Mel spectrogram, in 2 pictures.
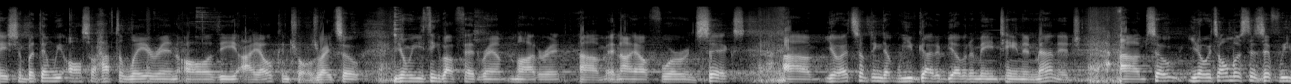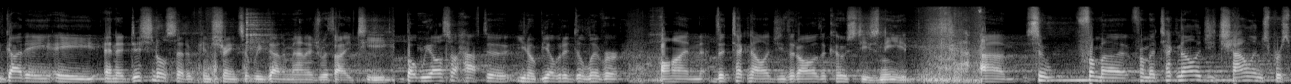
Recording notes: At ACT-IAC’s Emerging Technology and Innovation Conference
